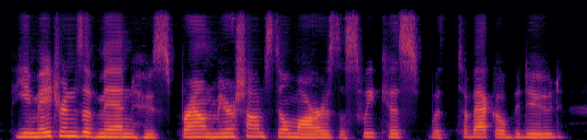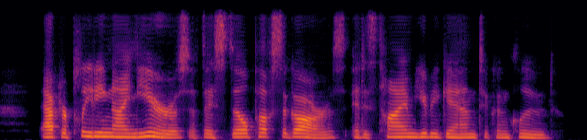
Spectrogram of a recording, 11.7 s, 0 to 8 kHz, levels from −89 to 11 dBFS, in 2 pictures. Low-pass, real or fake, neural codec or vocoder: 7.2 kHz; fake; codec, 16 kHz, about 1 kbps, DyCAST, with the encoder's durations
